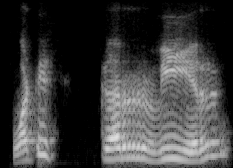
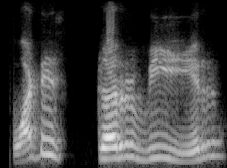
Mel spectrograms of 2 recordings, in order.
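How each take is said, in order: The two takes are said the same way.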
